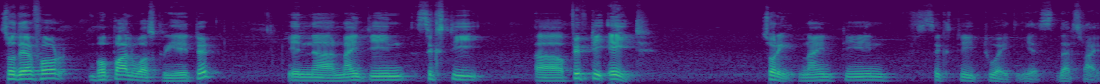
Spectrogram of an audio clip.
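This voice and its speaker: Pausing long and often, a man speaks at a fairly slow pace and medium pitch, with lively intonation and big swings in loudness. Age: 60s. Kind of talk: interview. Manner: hesitant, many fillers.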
